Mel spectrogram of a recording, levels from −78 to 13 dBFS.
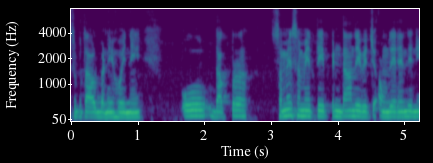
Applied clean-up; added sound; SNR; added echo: none; none; none; none.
